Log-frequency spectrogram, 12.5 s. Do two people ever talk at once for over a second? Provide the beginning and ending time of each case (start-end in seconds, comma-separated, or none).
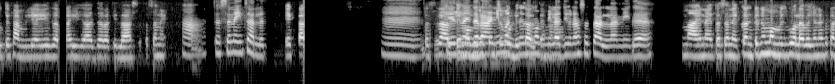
6.4-8.4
